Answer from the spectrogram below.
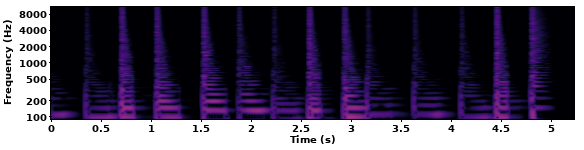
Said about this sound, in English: the next layer we have here is this bass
